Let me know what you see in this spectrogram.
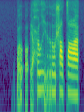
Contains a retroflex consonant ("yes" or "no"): no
